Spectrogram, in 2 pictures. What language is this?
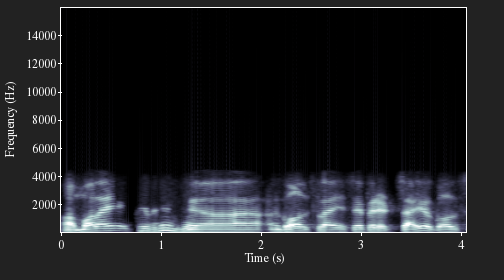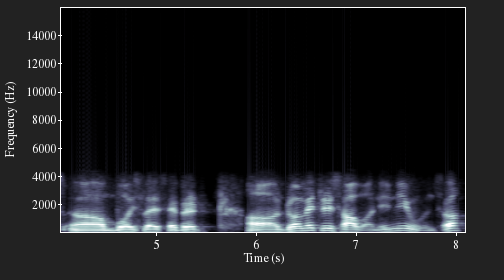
Nepali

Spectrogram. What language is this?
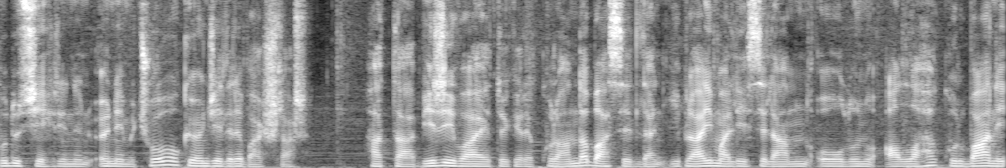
Turkish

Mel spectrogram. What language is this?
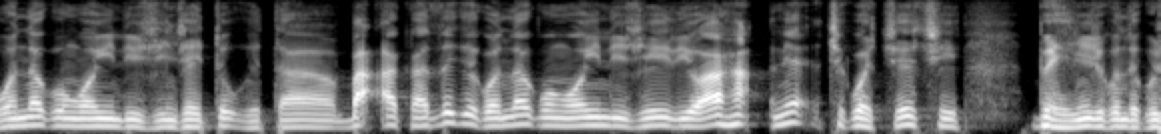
Huitepec Mixtec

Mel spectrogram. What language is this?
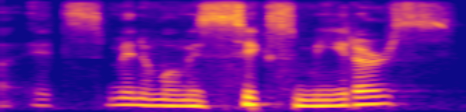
English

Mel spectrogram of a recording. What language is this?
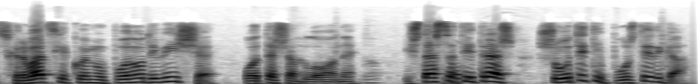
Croatian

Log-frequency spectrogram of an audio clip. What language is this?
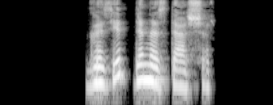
Kabardian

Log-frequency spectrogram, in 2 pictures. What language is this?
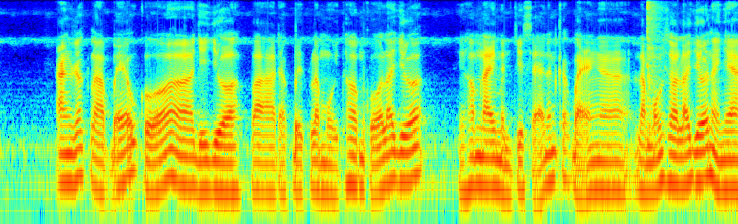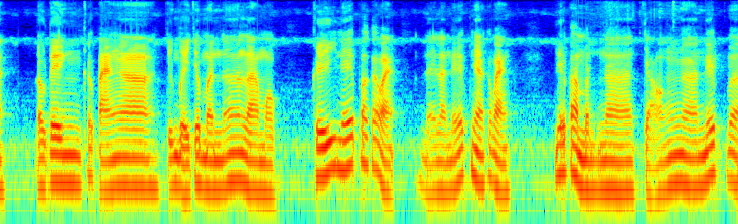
Vietnamese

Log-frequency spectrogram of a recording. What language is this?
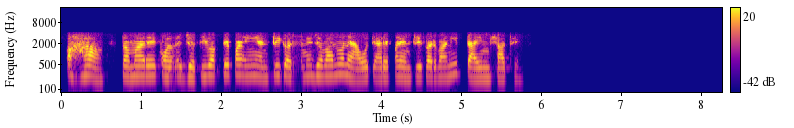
Gujarati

